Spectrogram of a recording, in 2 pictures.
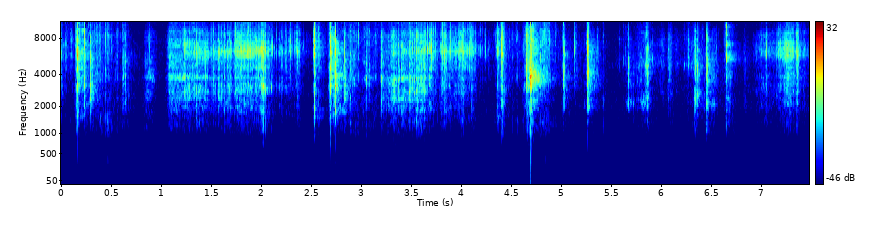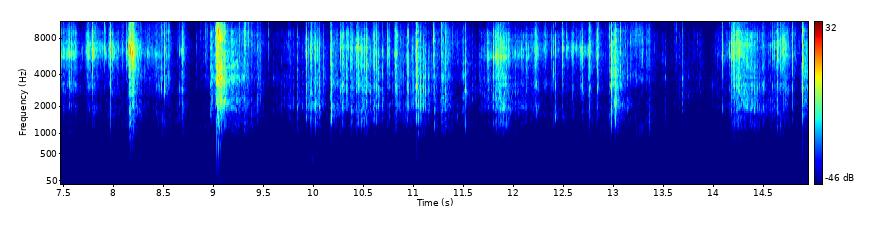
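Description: A utility knife blade scrapes and shaves flakes from a solid, hand-sized, rectangular bar of dry white soap held in the hand. The result is a dense run of bright, crisp, crumbly scraping and crackling with short, sharp snaps scattered throughout.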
